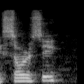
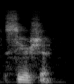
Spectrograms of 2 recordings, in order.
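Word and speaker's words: Saoirse: It's like Sorcy. – Nope. – How's it pronounced? – Sorcy? – Sorcy? – You're never going to get it. It's Searsha.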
